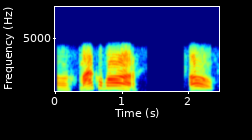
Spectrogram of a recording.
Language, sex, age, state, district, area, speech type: Bodo, female, 30-45, Assam, Baksa, rural, conversation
